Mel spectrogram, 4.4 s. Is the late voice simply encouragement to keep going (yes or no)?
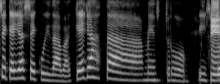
no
